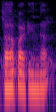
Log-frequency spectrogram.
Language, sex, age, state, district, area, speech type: Kannada, male, 60+, Karnataka, Chikkamagaluru, rural, spontaneous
